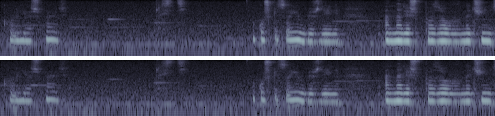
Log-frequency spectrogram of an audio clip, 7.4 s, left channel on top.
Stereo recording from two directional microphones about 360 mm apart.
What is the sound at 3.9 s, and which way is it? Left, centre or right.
Speech, centre.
